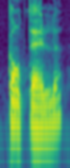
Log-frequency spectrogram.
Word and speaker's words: quand elle: So, like that, quand elle, all right, same rule here, remember, when you will have this D, you will phonetically pronounce it like T, quand elle, dans un, okay, and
